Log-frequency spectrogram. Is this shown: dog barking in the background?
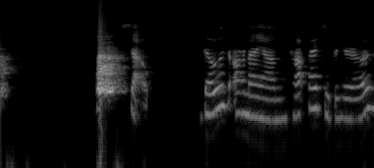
yes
